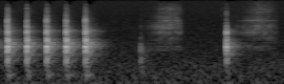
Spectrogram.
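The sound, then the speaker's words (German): Knife chopping basil finely on a cutting board: five quick, evenly spaced sharp chops, then a faint softer tap and, after a short pause, one more crisp chop, with light scraping sounds between them. “Das Basilikum muss man klein schneiden.”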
